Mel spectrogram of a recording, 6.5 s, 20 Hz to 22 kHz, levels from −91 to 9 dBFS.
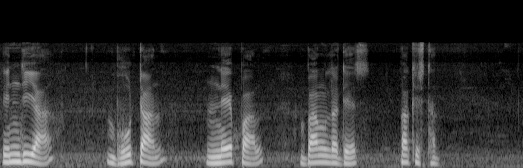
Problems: low volume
